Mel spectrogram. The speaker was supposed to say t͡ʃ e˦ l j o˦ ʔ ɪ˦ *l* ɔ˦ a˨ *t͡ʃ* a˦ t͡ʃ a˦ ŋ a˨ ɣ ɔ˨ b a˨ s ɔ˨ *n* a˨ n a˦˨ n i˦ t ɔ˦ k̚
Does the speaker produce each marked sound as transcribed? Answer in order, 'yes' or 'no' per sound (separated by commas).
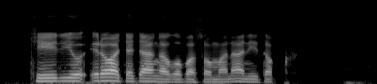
no, yes, no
